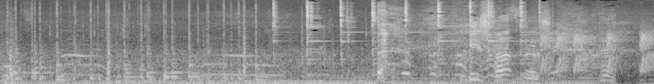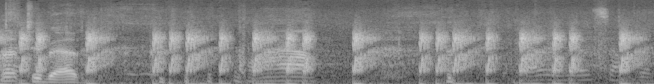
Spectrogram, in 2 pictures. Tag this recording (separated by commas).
Speech, Music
